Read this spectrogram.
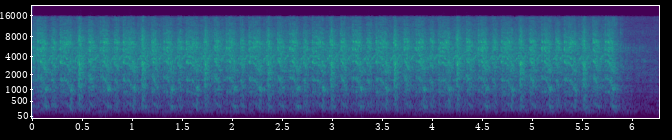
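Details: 2004 Ford F-450 6.0 Powerstroke bought non-running; had a coolant flush, two oil changes, new oil cooler and EGR delete after a leaking EGR, batteries fully charged. Cranks in even pulses nearly six seconds without catching: long crank, no start.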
